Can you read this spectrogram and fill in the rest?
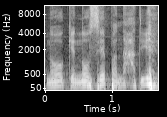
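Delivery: normal talking voice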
